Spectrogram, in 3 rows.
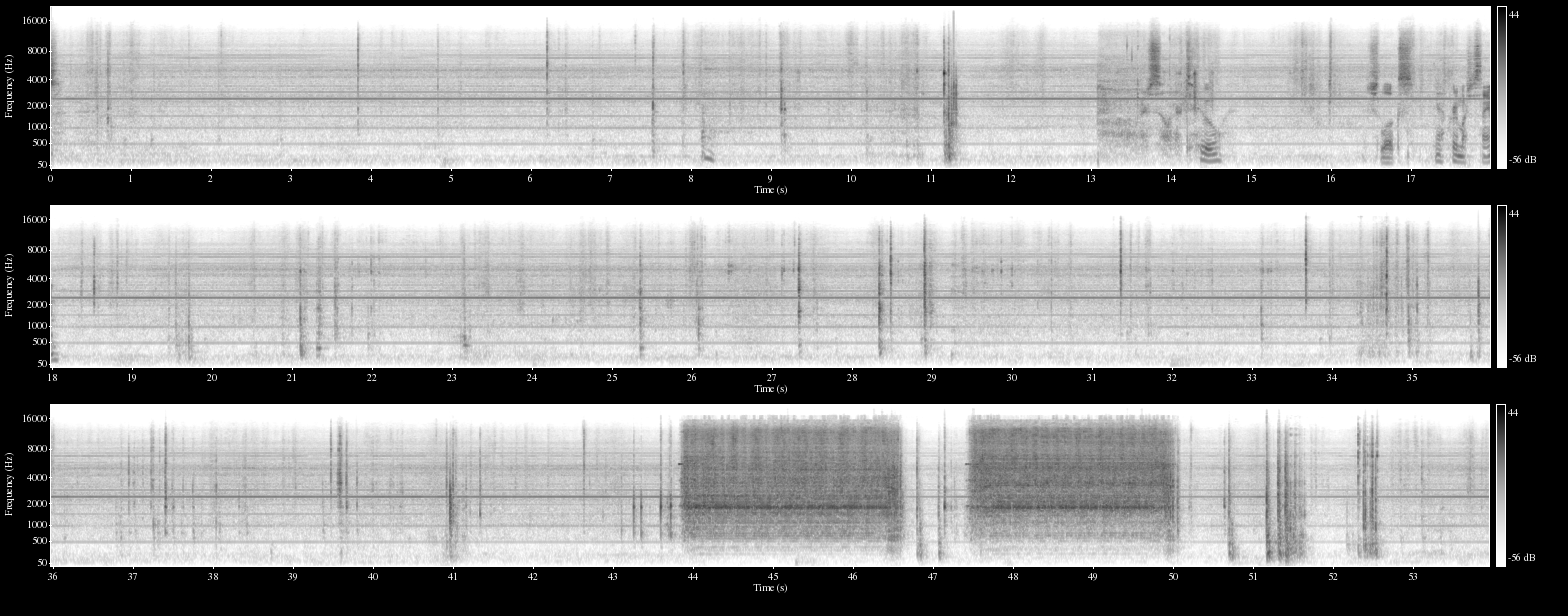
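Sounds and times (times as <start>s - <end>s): loud power tool running: 0.0s - 1.8s, 43.3s - 51.7s
steady background hum: 0.0s - 53.9s.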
